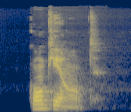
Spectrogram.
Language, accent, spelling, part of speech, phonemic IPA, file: French, France, conquérante, adjective, /kɔ̃.ke.ʁɑ̃t/, LL-Q150 (fra)-conquérante.wav
- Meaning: feminine singular of conquérant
